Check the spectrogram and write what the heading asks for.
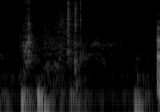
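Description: Knitting needles clicking faintly as stitches are worked, a couple of short sharp clicks about a second in, with soft handling knocks.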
